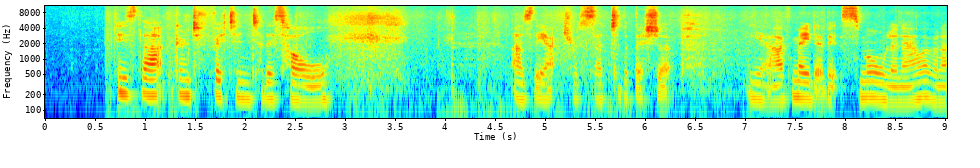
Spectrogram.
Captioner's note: sniggers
